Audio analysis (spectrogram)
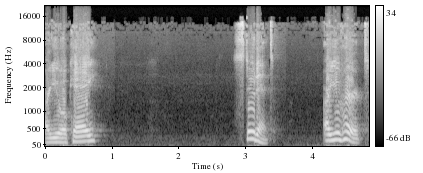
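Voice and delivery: robotic, machine-like voice. A strange figure with bird-like movements checks on a hurt student, robotic voice. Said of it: "You hear this robotic voice come out".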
